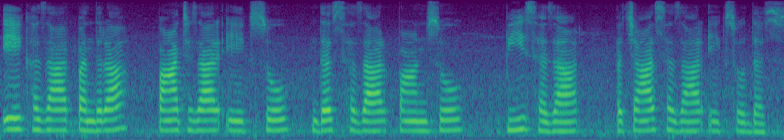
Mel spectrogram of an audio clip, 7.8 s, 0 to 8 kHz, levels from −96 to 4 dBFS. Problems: constant background noise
